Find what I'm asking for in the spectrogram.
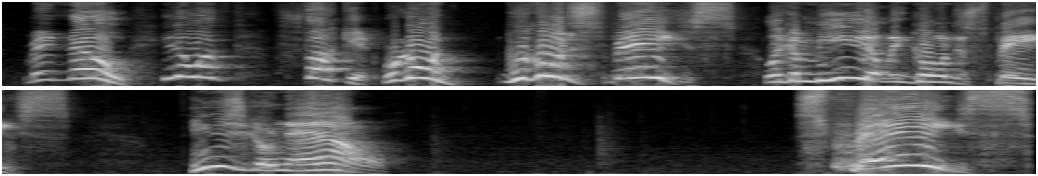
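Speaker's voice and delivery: excited, drawn-out, high swooping yell. Answering whether to send him to space, yelling excitedly. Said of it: "I'm yelling space over here".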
